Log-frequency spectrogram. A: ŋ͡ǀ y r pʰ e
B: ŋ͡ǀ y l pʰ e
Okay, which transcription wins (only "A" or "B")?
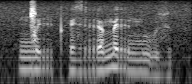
A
